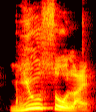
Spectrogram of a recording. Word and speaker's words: jus soli: One is jus soli. This is referred to as or pronounced as you, not juice.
